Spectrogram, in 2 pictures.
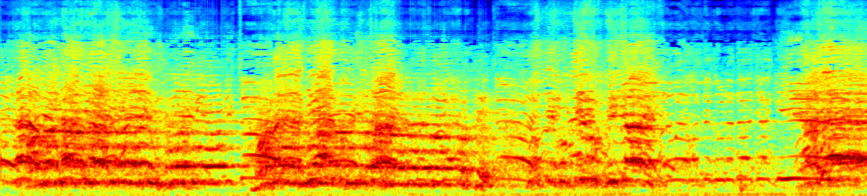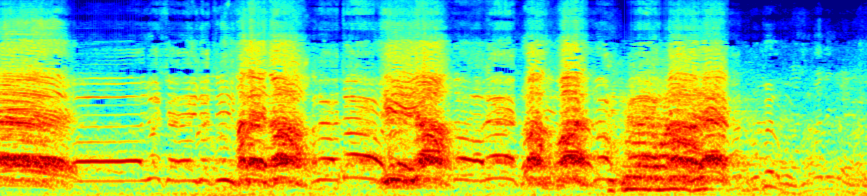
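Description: A crowd chanting political slogans together, loud, in repeated shouted phrases.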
